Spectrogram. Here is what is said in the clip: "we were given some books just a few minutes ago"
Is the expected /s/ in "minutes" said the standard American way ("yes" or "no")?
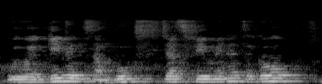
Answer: yes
